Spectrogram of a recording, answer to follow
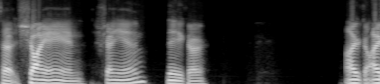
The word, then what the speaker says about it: Cheyenne: you for tell me tell me how to pronounce that Cheyenne Cheyenne there you go I I agree thank you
